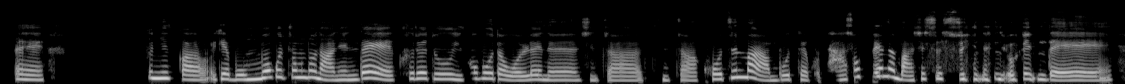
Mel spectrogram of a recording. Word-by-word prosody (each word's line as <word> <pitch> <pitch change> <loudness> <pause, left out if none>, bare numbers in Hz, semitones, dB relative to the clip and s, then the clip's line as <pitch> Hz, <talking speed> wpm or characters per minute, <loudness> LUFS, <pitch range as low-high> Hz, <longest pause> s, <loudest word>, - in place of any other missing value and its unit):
네. 220 -2 -1 1.0
그러니까요. 285 -7 +3
이게 250 - 0
못 220 0 0
먹을 315 +9 +4
정도는 320 -2 +2
아닌데 215 +4 +2
그래도 255 -3 0
이거보다 265 +2 -2
원래는 200 0 -1
진짜, 95 - -5 0.2
진짜 190 -1 -5
거짓말 310 +6 +2
안 190 -1 -2
보태고 210 -1 -5
5 335 - -5
배는 370 -4 +2
맛있을 255 +5 -2
수 245 - -4
있는 235 -1 -2 0.2
요리인데 195 - 0
225 Hz, 265 characters per minute, -22 LUFS, 200-270 Hz, 1.0 s, 먹을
